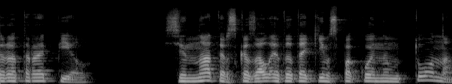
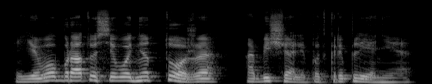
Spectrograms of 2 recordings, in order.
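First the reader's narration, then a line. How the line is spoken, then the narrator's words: Calm remark. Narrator (Russian): спокойно заметил на это Магон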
